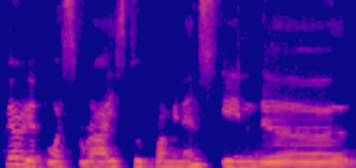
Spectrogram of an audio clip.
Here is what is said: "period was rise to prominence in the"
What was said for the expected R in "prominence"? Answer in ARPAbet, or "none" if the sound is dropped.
R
